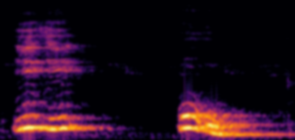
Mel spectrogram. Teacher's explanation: जीभ की ऊंचाई सर्वाधिक रहती है इसमें और मुख संवृत्त यानी बंद हो जाता है। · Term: संवृत्त स्वर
